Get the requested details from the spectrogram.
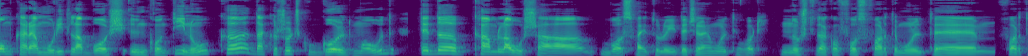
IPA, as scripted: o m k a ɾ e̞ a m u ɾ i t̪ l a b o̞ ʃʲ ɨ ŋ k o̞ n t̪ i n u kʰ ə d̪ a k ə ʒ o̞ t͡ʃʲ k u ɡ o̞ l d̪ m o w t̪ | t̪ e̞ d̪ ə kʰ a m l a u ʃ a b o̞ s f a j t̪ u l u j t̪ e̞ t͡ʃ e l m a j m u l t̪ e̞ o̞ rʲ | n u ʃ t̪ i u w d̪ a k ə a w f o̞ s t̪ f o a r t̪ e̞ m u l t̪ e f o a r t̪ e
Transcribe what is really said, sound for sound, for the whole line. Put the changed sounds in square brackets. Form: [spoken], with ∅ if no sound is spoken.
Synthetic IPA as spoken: o m k a ɾ e̞ a m u ɾ i t̪ l a b o̞ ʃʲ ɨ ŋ k o̞ n t̪ i n u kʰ ə d̪ a k ə ʒ o̞ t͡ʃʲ k u ɡ o̞ l d̪ m o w [d̪] | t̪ e̞ d̪ ə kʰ a m l a u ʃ a b o̞ s f a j t̪ u l u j [d̪] e̞ t͡ʃ e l m a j m u l t̪ e̞ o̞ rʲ | n u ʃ t̪ i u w d̪ a k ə a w f o̞ s t̪ f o a r t̪ e̞ m u l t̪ e f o a r t̪ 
